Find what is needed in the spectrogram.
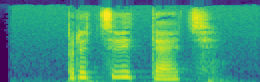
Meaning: to prosper, to thrive, to flourish
- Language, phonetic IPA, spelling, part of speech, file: Russian, [prət͡svʲɪˈtatʲ], процветать, verb, Ru-процветать.ogg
